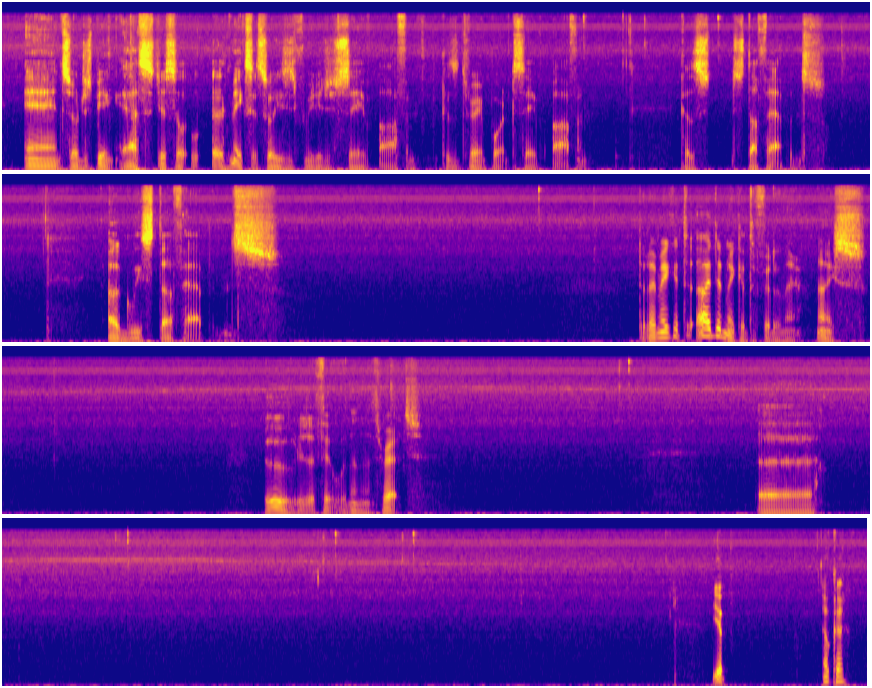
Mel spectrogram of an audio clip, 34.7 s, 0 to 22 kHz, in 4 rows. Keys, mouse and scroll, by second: 5.7 click, 6.4 click, 8.4-9.0 scroll down 2, 10.5-14.0 drag, 14.5-16.6 middle drag, 16.9 scroll down 4, 17.9-20.2 middle drag, 23.5 click, 27.2 click, 29.2 click, 30.0 click, 32.3-32.9 scroll up 2, 33.3 middle click, 34.3 scroll down 1, 34.5-34.6 middle drag.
